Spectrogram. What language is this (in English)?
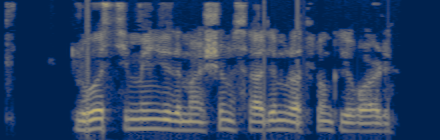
Pashto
